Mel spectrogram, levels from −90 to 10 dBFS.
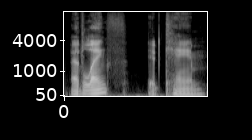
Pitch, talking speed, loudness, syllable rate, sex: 85 Hz, 165 wpm, -21 LUFS, 3.6 syllables/s, male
